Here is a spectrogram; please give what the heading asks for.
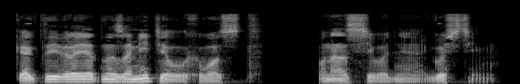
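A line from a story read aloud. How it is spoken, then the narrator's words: Lazy drawl. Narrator (Russian): лениво проговорил Снег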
